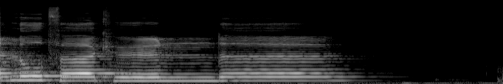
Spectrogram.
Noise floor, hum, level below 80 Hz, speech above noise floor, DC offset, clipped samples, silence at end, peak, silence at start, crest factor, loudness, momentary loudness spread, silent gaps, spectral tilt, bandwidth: -61 dBFS; none; -62 dBFS; 38 dB; under 0.1%; under 0.1%; 1.5 s; -8 dBFS; 0 s; 18 dB; -23 LUFS; 13 LU; none; -6.5 dB/octave; 15.5 kHz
